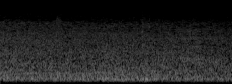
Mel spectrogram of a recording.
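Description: Steady outdoor background hiss, even and unbroken, with no distinct events.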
